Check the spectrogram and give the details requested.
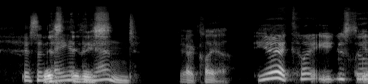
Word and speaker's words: Clea: It is pronounced Clea according to the internet.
